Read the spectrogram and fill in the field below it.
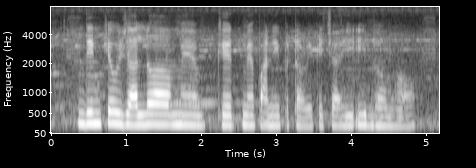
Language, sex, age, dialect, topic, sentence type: Bhojpuri, female, 18-24, Southern / Standard, agriculture, question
